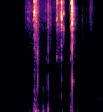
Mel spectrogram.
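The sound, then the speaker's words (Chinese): Scissors snip through the thread of a trouser belt in a few quick, crisp cuts, each snip a sharp metallic click, then a brief quiet. “看阿咧洗的时阵，一条裤带摸来摸去，摸到有一位丁丁高高，毋知啥物，用剪刀甲线剪开。”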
